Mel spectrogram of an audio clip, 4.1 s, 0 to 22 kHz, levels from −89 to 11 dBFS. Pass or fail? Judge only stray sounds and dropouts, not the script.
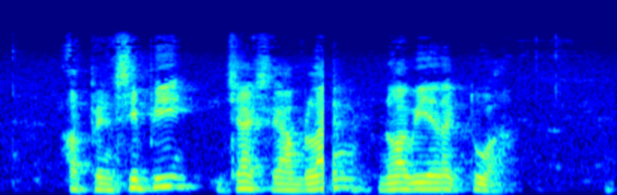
fail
